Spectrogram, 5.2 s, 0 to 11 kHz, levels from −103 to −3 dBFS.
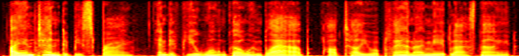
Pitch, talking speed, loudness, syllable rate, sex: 175 Hz, 245 wpm, -21 LUFS, 4.8 syllables/s, female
